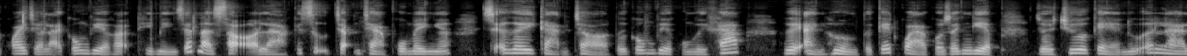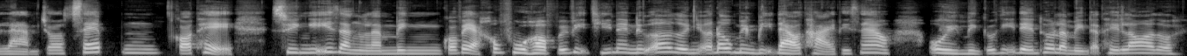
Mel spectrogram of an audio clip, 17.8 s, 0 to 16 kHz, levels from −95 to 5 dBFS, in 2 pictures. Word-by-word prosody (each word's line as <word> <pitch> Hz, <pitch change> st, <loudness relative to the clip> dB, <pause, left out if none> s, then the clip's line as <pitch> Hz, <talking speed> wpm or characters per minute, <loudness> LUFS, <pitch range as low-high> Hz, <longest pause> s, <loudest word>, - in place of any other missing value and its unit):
quay 190 Hz, 0 st, -3 dB
trở 190 Hz, -, -7 dB
lại -, -, -5 dB
công 190 Hz, +1 st, -7 dB
việc 185 Hz, -2 st, -4 dB
á, -, -, -3 dB
thì 175 Hz, -, -13 dB
mình 160 Hz, -3 st, -9 dB
rất 305 Hz, -, -2 dB
là -, -, +2 dB
sợ -, -, +4 dB
là -, -, -4 dB
cái -, -, -15 dB
sự -, -, -1 dB
chậm -, -, +1 dB
chạp -, -, -2 dB
của 165 Hz, -, -5 dB
mình 165 Hz, -1 st, -4 dB
á, 165 Hz, -, -7 dB, 0.2 s
sẽ -, -, +4 dB
gây 220 Hz, -1 st, +1 dB
cản -, -, -3 dB
trở -, -, -3 dB
tới 155 Hz, -, -9 dB
công 205 Hz, +3 st, -8 dB
việc 175 Hz, -6 st, -6 dB
của 150 Hz, -, -17 dB
người 150 Hz, -1 st, -10 dB
khác, 235 Hz, -, -1 dB, 0.3 s
gây 205 Hz, 0 st, +1 dB
ảnh 145 Hz, -, +1 dB
hưởng 175 Hz, -8 st, -4 dB
tới -, -, -12 dB
kết 235 Hz, +2 st, -4 dB
quả -, -, -1 dB
của 145 Hz, -, -6 dB
doanh 170 Hz, +5 st, -2 dB
nghiệp. 170 Hz, -5 st, +1 dB, 0.3 s
Rồi 160 Hz, -1 st, -4 dB
chưa 220 Hz, 0 st, +1 dB
kể 195 Hz, -3 st, -3 dB
nữa 165 Hz, +8 st, -7 dB
là 195 Hz, -8 st, -3 dB
làm 165 Hz, -2 st, -1 dB
cho 200 Hz, +2 st, -1 dB
sếp, 270 Hz, +7 st, +6 dB
ưm, 230 Hz, -1 st, -7 dB
có 200 Hz, -1 st, +5 dB
thể -, -, +5 dB, 0.3 s
suy 260 Hz, -2 st, +7 dB
nghĩ 280 Hz, +5 st, +2 dB
rằng 235 Hz, -7 st, +3 dB
là 185 Hz, -1 st, +1 dB
mình 190 Hz, 0 st, -3 dB
có 205 Hz, -, +1 dB
vẻ 235 Hz, -, +7 dB
không 255 Hz, -, -2 dB
phù 240 Hz, -1 st, +2 dB
hợp 215 Hz, -2 st, +6 dB
với 215 Hz, -, 0 dB
vị 270 Hz, -, -3 dB
trí 235 Hz, 0 st, -4 dB
này 260 Hz, -1 st, 0 dB
nữa, 260 Hz, +4 st, +1 dB
rồi 240 Hz, -2 st, +4 dB
nhỡ 215 Hz, -1 st, -1 dB
đâu 270 Hz, +2 st, +3 dB
mình 250 Hz, -3 st, -1 dB
bị 215 Hz, -, -5 dB
đào 200 Hz, -4 st, +7 dB
thải 155 Hz, -, +2 dB
thì 195 Hz, +4 st, -8 dB
sao? 245 Hz, 0 st, +2 dB, 0.3 s
Ôi, 220 Hz, -4 st, +2 dB
mình 190 Hz, -1 st, -3 dB
cứ 205 Hz, -, -3 dB
nghĩ 225 Hz, -, -7 dB
đến 220 Hz, -3 st, +3 dB
thôi 255 Hz, +1 st, 0 dB
là 220 Hz, -, +4 dB
mình 180 Hz, -3 st, -2 dB
đã -, -, -3 dB
thấy 210 Hz, -2 st, -2 dB
lo 225 Hz, 0 st, +2 dB
rồi. 205 Hz, -, -2 dB
210 Hz, 285 wpm, -22 LUFS, 185-235 Hz, 0.3 s, suy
